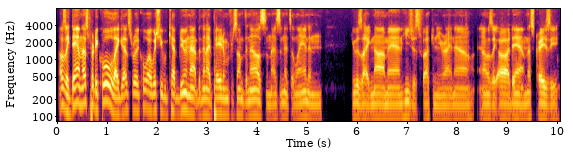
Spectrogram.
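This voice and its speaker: A man in his twenties, a musician co-hosting a podcast, chats casually and fast in a deep, slightly mellow voice with fairly even intonation. He laughs a lot and swears freely, and the recording is dry and studio quality.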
